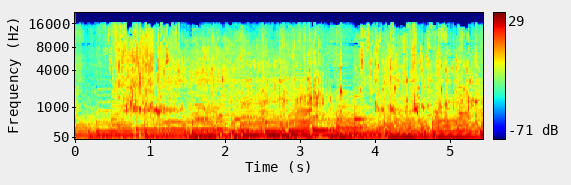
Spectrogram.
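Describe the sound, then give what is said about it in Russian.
Wine pours steadily into a glass for several seconds, a continuous gurgling stream with shifting resonant tones and no pauses. “Наливай, что ли?”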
